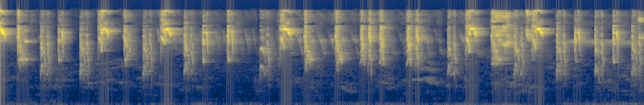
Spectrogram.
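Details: Long-tailed shrike singing with mimicry of house sparrow: dense, rapid run of chirpy, scratchy notes, many short bursts a second with bright high squeaks and sparrow-like chatter, continuous throughout.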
